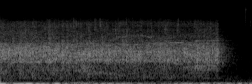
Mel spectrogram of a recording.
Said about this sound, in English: Can we just give this woman a round of applause? clap it up.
